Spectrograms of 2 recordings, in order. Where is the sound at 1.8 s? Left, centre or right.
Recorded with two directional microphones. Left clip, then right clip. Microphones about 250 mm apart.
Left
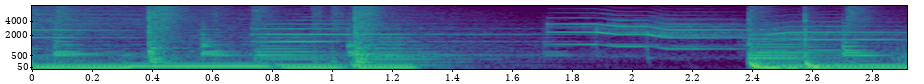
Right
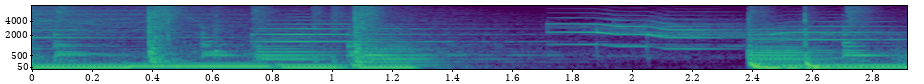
Left.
